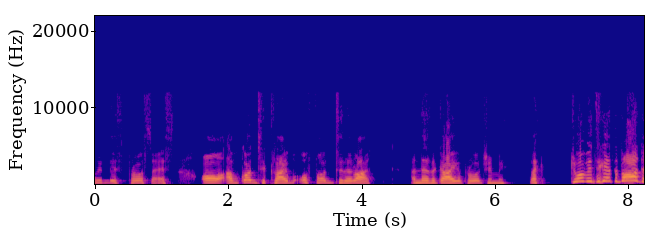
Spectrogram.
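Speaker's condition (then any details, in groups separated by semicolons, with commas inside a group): Cerebral palsy; all four limbs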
